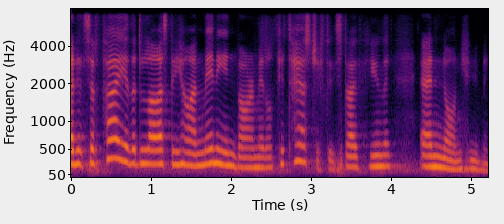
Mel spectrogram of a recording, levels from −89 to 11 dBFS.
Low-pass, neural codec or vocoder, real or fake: 7.2 kHz; codec, 24 kHz, 0.9 kbps, WavTokenizer, large speech release; fake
